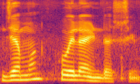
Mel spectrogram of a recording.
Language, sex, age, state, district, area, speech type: Bengali, male, 18-30, West Bengal, Paschim Bardhaman, urban, spontaneous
